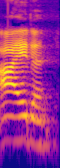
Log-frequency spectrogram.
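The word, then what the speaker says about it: iron: मतलब कि अपवाद है आयरन में देख सकते हैं कि आई के बाद आर आया है लेकिन यहां पे आई को हम अ नहीं प्रोनाउंस करते हैं यहां पे आई को हम आई प्रोनाउंस करते हैं तभी इसका प्रोनंसिएशन होता है आयरन आयरन का मतलब होता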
